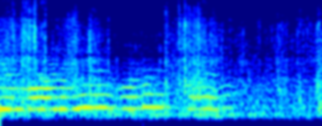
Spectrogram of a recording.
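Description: A woman humming a tune: a long held note with a few small steps in pitch, which fades out about one and a half seconds in.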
